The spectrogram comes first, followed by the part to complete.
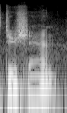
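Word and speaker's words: Dušan: of yeah because so my name is dushan um and so I'm named after the Emperor of Serbia uh the same name just like I pronounce it all Canadian stuff but like um but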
